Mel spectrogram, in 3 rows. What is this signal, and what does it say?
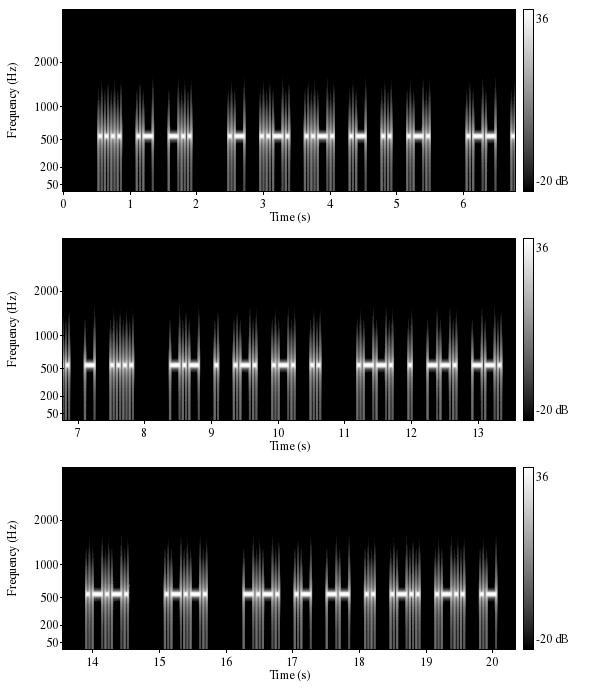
Morse code, heard as a keyed tone, about 25 wpm, spaced as for 20 wpm, 550 Hz. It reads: HAD AFFAIR WITH KERRI PEGG <AR> <AR> CAMILLA
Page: news headlines in morse code at 20 wpm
